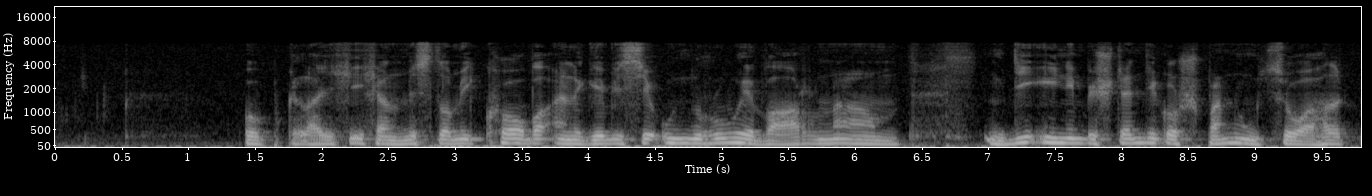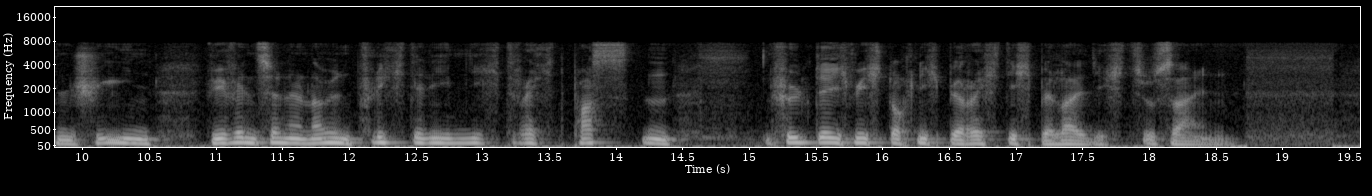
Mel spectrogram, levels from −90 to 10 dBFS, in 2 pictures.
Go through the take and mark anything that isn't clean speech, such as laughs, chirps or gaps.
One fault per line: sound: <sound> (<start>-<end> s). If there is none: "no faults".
no faults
